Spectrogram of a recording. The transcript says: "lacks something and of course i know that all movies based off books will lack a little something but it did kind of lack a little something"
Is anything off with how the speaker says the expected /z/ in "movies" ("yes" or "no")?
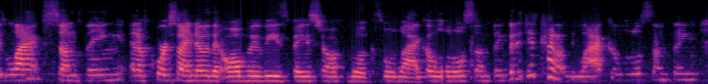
no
